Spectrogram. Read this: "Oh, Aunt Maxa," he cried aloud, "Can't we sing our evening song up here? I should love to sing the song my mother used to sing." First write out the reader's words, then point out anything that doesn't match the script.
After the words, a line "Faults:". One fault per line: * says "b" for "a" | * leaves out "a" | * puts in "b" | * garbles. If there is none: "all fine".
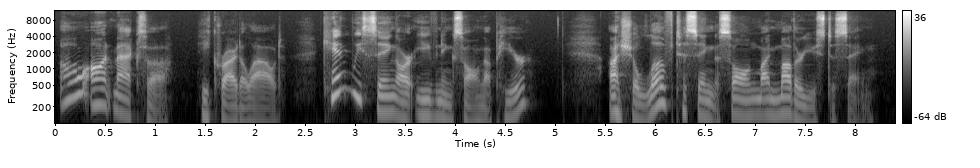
"Oh, Aunt Maxa," he cried aloud, "Can't we sing our evening song up here? I shall love to sing the song my mother used to sing."
Faults:
* says "shall" for "should"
